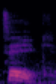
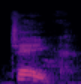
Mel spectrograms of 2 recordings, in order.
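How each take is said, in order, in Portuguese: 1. O t é um som de t simples. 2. O t soa perto de um ch. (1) "ao invés do" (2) "no inglês e irlandês, essa pronúncia vai ser mais com um C H no lugar do T"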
